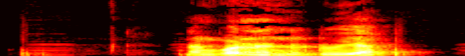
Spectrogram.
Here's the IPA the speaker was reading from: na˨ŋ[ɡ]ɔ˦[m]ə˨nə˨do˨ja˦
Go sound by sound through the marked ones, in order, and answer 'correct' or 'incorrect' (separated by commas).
correct, incorrect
